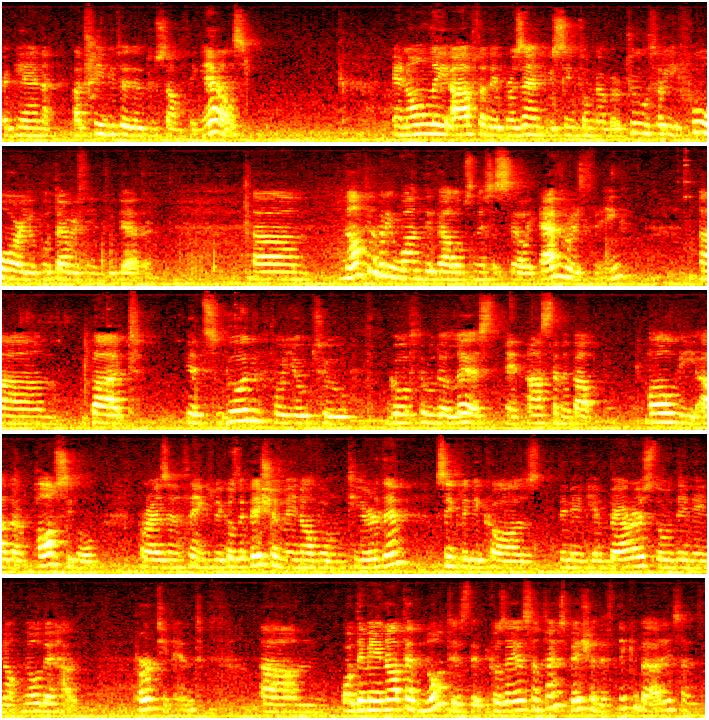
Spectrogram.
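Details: Adult woman speaking; normal speech.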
